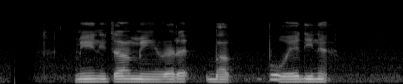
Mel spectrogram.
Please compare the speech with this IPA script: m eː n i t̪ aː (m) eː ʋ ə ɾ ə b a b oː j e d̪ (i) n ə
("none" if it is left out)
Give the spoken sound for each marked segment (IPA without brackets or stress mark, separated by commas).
m, i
